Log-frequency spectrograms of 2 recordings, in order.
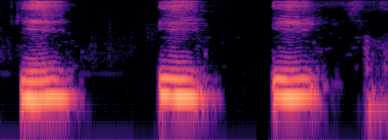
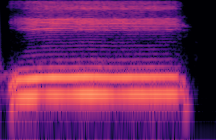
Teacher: ，剩下一堆全部发音。这也少见哈，这也少见。好，下面在词首啊这几个组合，大家得记下来啊。实际上很像，大家能够摸出其中的规律啊。第一个单词我已经用颜色给它划分出它的音节了，day▁sound▁的哈，day▁sound▁的哈，day▁sound▁的哈。第二个▁dessert，dessert。下面一个▁essay▁essay▁essay▁essay▁effet▁effet，最后一个▁vice▁versa▁vice▁versa。好，这个呢是我们上节课学习的这个发音啊，上节课学习这个发音，还有一个特别简单的，我们也学过了，就是这个。一，这个大家也了解，非常的简单。一，但是呢，它的发音呢，更加的紧张有力。什么地方紧张有力？你的口腔的肌肉啊，这两边一，而不能是一， 没有这么长啊，很短促，很有力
